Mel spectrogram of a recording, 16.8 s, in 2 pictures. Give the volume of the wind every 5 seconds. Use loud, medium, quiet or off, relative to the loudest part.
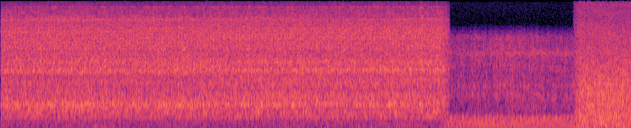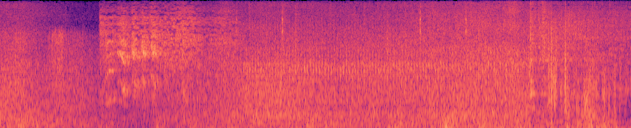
off, loud, loud, loud.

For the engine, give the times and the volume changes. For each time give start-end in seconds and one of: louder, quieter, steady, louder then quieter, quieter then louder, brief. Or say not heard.
0.0-16.7 steady.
